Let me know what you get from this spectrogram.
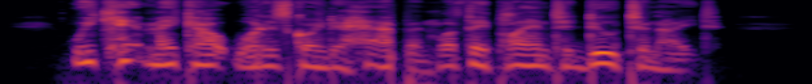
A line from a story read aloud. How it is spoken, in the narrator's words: Ivana whispered at last to Kirby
